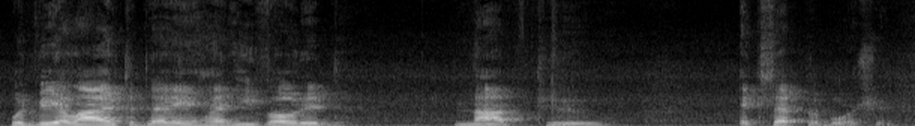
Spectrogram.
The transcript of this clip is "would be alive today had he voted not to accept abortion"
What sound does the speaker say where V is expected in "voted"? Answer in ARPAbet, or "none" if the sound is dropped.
V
